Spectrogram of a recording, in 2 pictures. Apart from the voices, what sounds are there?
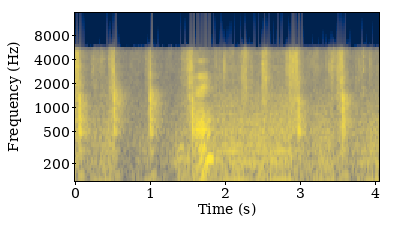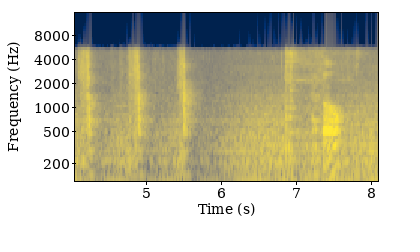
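knife chopping a stack of spinach leaves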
